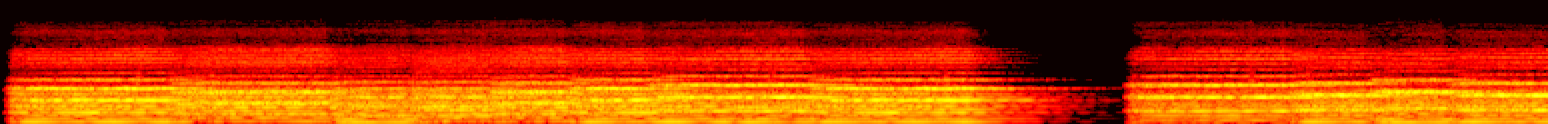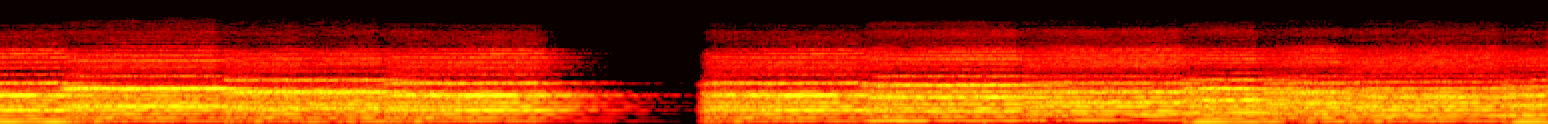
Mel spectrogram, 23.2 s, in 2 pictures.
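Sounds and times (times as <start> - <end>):
four-part SATB choir singing a psalm: 0.0 - 23.2.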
